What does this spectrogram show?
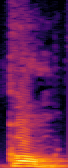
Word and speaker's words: come: COME, कम। इसको को मत पढ़िएगा।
